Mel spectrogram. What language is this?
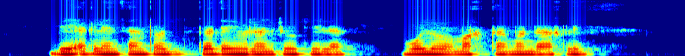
Pashto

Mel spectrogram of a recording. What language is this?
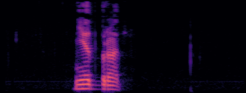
Mari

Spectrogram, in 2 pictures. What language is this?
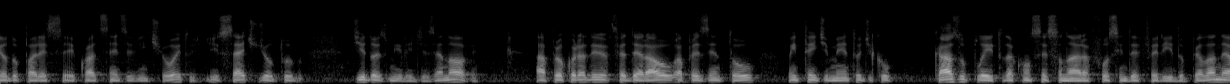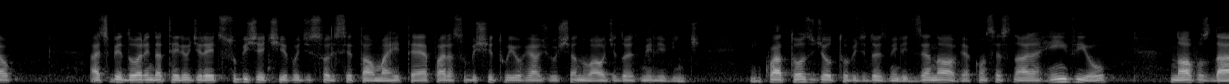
Portuguese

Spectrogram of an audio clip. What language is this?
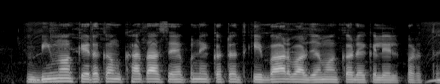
Maithili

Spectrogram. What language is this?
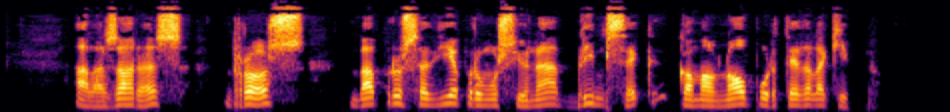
Catalan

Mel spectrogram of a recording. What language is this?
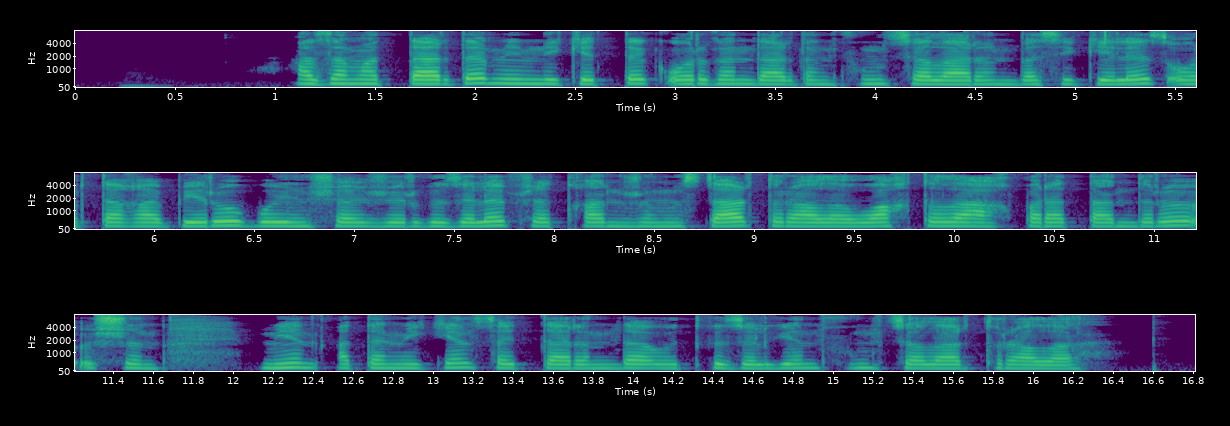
Kazakh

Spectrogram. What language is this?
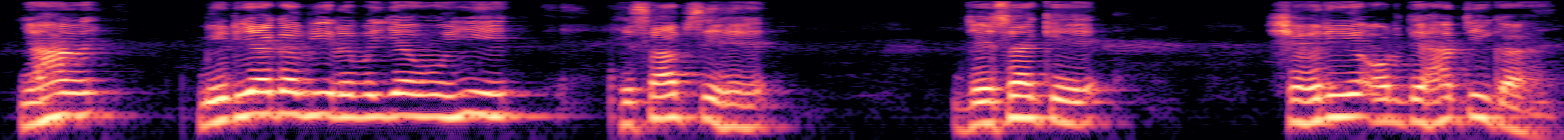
Urdu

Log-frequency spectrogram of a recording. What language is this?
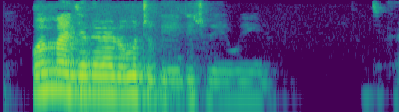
Ganda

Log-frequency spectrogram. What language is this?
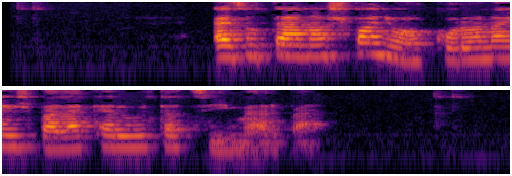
Hungarian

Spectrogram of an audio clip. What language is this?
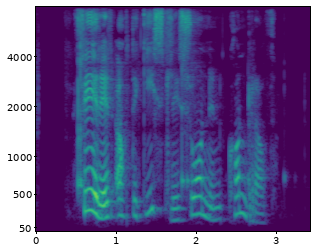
Icelandic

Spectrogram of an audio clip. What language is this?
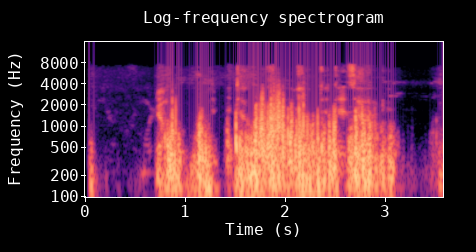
Swahili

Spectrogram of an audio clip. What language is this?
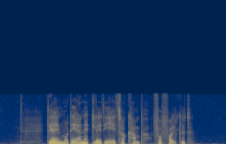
Danish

